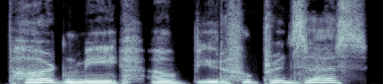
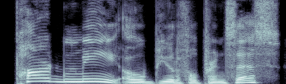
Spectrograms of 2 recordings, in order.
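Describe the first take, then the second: First: Pleading, pitiful little frog; milder pathetic plea, tried once more; a second, less squeaky pathetic plea; sad and pathetic. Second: High, whiny plea; overdone pathetic frog voice; sad and pathetic. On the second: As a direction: beg pitifully like a sorry little frog. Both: A narrator's reading. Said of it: "he said in his most sad and pathetic voice".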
